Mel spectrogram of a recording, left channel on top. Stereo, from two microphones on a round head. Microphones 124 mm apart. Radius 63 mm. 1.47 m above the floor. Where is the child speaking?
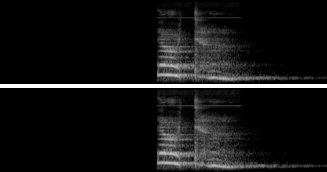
10° right (ahead or behind), 0.8 m.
